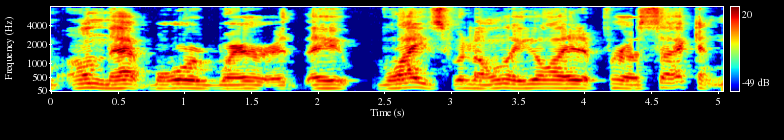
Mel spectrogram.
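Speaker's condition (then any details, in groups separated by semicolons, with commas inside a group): Brain injury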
